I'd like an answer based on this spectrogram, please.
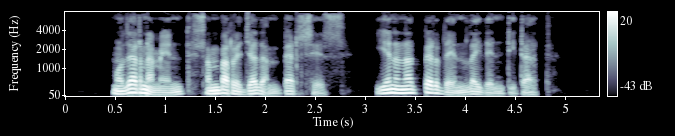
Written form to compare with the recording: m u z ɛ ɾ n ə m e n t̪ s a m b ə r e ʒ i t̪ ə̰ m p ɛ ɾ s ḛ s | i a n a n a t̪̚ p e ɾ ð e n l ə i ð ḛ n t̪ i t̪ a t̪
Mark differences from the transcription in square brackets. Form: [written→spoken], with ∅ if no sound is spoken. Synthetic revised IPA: m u [z→ð] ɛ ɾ n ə m e n t̪ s a m b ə r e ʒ [i→a] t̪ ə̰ m p ɛ ɾ s ḛ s | i a n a n a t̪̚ p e ɾ ð e n l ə i ð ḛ n t̪ i t̪ a t̪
